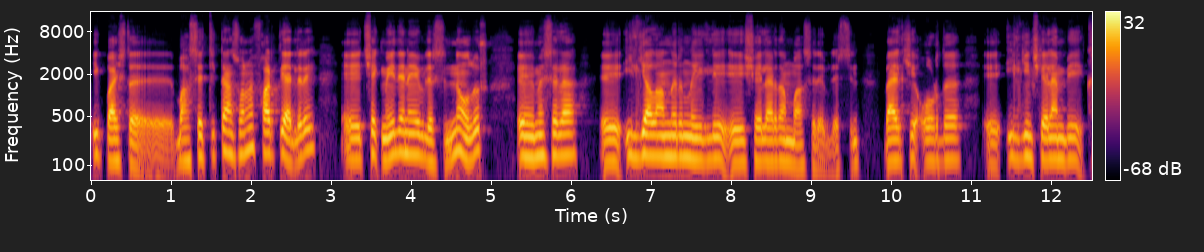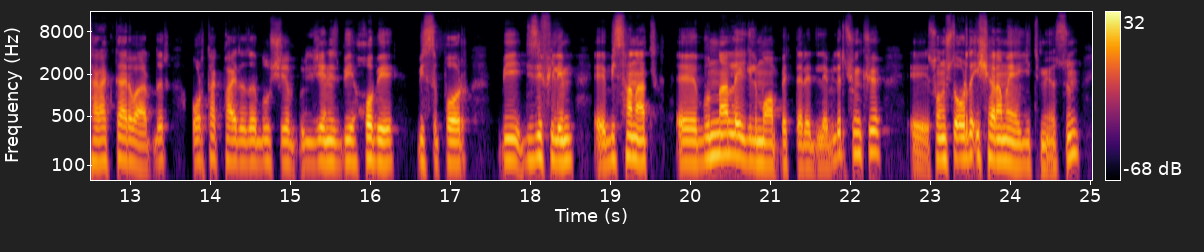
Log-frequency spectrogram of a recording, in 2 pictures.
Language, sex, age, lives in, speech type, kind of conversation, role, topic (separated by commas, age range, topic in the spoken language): Turkish, male, 25-29, Bulgaria, conversation, advice, advisor, Partilerde ve etkinliklerde sosyal olarak nasıl daha rahat hissedebilirim?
